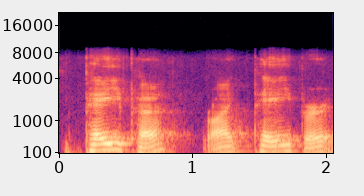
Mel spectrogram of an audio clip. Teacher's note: Paper is also a two-syllable noun and it's stressed on the first syllable.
